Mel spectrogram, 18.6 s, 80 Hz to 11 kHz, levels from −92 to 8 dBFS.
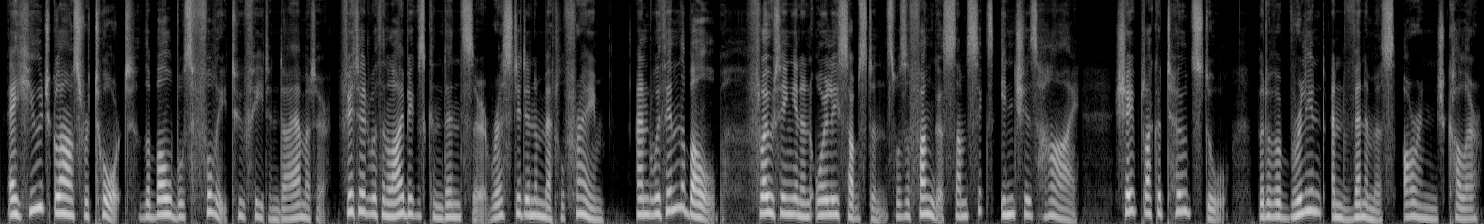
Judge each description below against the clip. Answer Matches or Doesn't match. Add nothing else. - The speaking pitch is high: Matches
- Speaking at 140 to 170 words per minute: Matches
